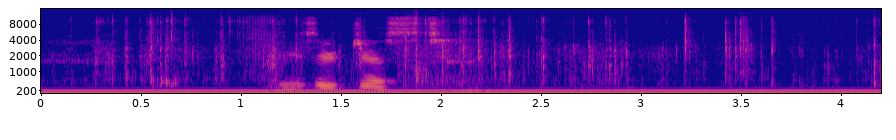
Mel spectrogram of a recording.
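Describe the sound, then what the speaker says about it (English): Plastic packaging of scrapbooking supplies crinkles in bursts of rustling, close to the mic, while someone talks over it and a steady hum runs underneath. "Sorry about the crinkling, guys."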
